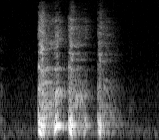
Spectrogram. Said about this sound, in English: I have to cough.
